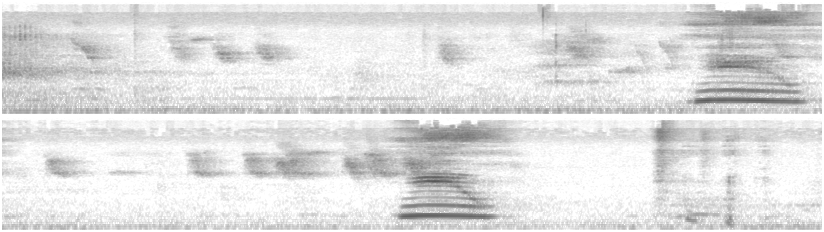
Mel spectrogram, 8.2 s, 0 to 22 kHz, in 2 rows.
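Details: Stray or feral cat from a local neighbourhood, recorded in 2019 with a Samsung Galaxy S9+: two clear, even meows about two and a half seconds apart, then a softer short mew, with faint bird chirps and low outdoor rumble.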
